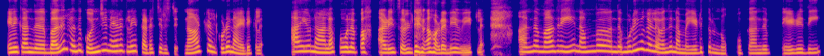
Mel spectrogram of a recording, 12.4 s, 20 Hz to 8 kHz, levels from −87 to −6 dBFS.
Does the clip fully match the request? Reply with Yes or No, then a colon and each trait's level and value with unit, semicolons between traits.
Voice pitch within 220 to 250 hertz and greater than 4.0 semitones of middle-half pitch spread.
Yes: high, 230 Hz; average, 4.6 semitones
